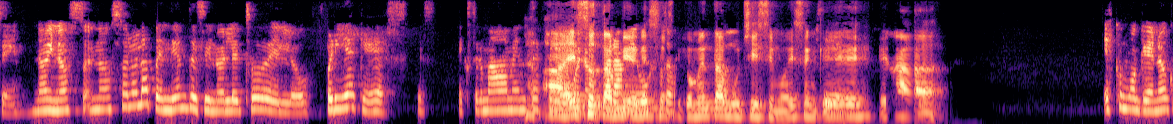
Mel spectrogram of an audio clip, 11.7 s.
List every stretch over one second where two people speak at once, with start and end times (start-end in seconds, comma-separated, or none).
5.4-6.8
